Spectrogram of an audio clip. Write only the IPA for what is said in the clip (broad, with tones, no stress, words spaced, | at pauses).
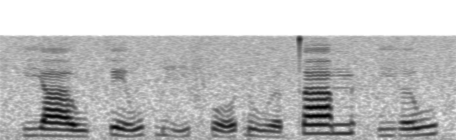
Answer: jaː˨˩wke˨˩˦w ɓi˨˩˦fo˨˩˦ɗu˨˩ə̯ t̪a˧m | jə˧˥w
